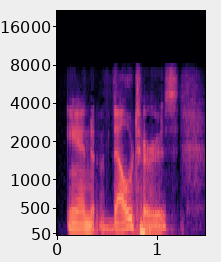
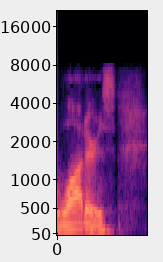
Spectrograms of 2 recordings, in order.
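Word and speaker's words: Anne Wauters: was from Belgium, and her name was actually pronounced Anne Wouters, but because it was spelled Wauters, like just everyone in the U.S. automatically called her Waters.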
